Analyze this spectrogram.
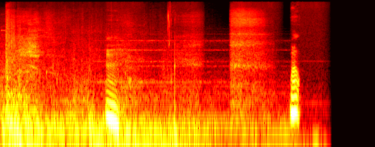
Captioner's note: sighs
